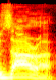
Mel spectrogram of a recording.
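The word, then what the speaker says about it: Zaira: Uh so Zara Zara, this is Z A I R A, but it's Zara apparently.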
